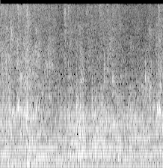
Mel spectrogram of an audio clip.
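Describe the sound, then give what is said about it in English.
A woman steps into the warm water of a baptismal pool, causing a steady, soft sloshing and swirling of water that continues for a couple of seconds, fairly faint, with no voices. “She stepped into the water and went, oh, praise God.”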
